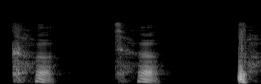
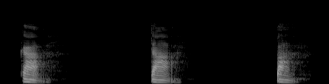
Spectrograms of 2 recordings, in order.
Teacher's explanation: We have a couple consonants that sound pretty much like they do in English, but there's one important difference. K, T, and P in Spanish are unaspirated. So what this means is when you pronounce them, you don't say them with a puff of air.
